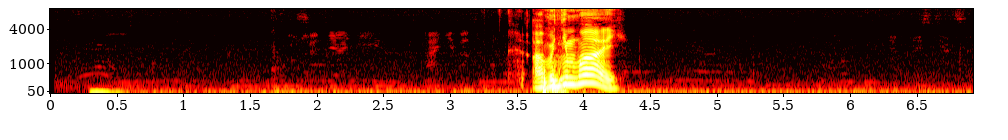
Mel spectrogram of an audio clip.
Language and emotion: Russian, positive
